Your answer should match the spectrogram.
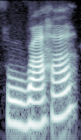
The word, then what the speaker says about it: Furaha: who's my age and her name is Kenya furaha I think that's how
